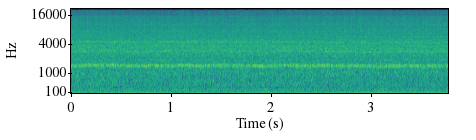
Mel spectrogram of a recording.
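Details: 2013 Triumph Tiger 800XC triple, 21,569 miles, hot after a 35-mile ride, fixed with a new OEM starter after a defective factory one. Smooth, even low idle with steady fan hum: normal hot idle.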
